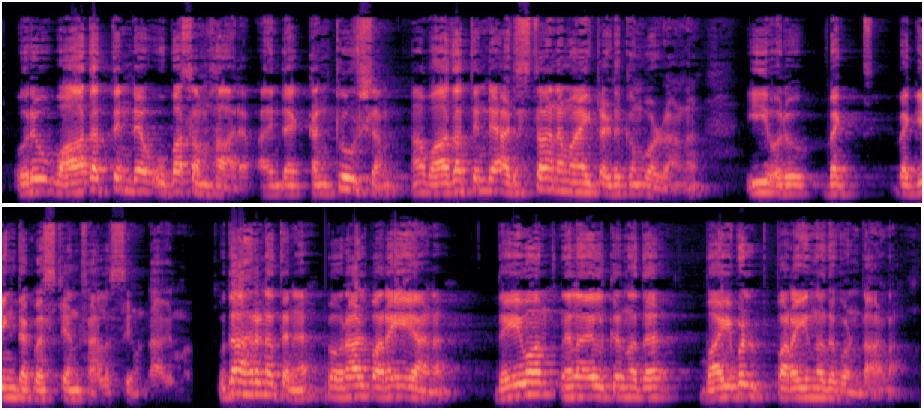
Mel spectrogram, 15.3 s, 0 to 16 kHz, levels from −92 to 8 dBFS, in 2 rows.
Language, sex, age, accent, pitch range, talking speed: Malayalam, male, 50-69, native, 130-165 Hz, 80 wpm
